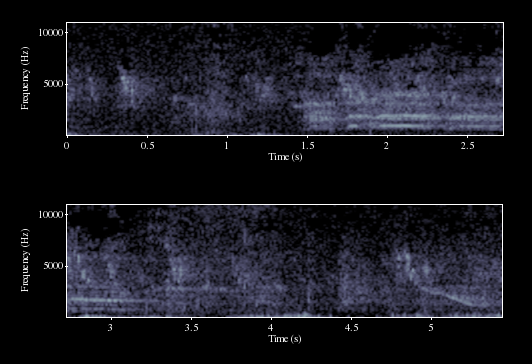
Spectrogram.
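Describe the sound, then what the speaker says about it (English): A rooster crows once with a long drawn-out call over chickens clucking at a rural house-building site in the Philippines, joined by scattered thumps and background yard noise. "Chickens are doing good."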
